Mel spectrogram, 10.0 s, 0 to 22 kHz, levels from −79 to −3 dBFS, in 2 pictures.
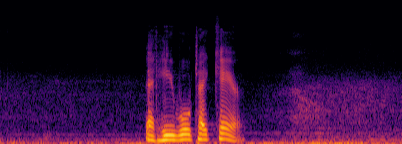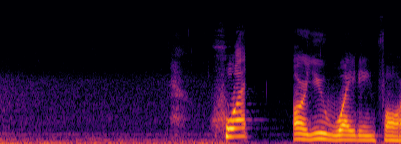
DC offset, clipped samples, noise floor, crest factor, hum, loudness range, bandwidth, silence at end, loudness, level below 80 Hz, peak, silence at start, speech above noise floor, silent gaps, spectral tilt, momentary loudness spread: under 0.1%; under 0.1%; -42 dBFS; 18 dB; none; 22 LU; 10 kHz; 0 s; -19 LUFS; -40 dBFS; -4 dBFS; 0 s; 25 dB; none; -9 dB/octave; 26 LU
